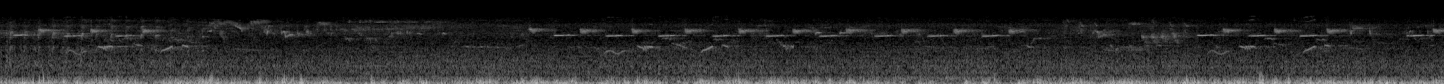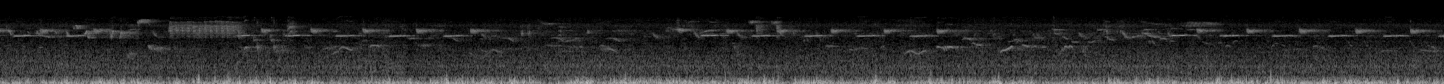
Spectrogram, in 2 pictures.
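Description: Birds chirping over and over, about two chirps a second, above a steady low background rumble.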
